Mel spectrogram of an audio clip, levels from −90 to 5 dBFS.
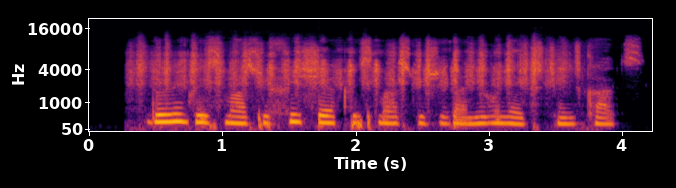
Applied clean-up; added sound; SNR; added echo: neural mask model Resemble Enhance denoiser.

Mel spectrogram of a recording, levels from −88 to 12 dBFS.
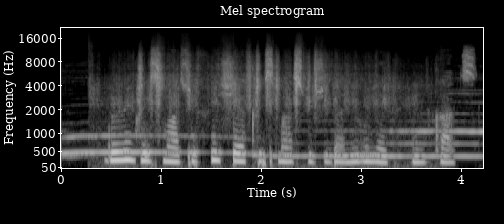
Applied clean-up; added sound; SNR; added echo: neural mask model RNNoise.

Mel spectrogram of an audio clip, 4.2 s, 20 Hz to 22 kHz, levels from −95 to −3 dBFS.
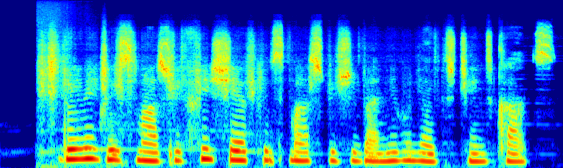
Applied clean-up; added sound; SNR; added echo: neural mask model DeepFilterNet 3.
